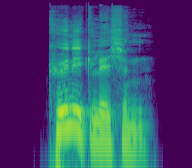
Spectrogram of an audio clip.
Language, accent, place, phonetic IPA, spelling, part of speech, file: German, Germany, Berlin, [ˈkøːnɪklɪçn̩], königlichen, adjective, De-königlichen.ogg
- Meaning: inflection of königlich: 1. strong genitive masculine/neuter singular 2. weak/mixed genitive/dative all-gender singular 3. strong/weak/mixed accusative masculine singular 4. strong dative plural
